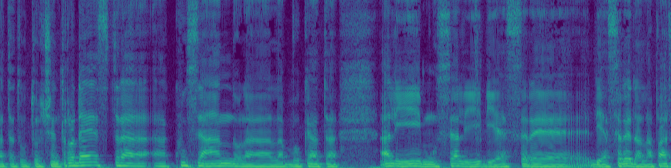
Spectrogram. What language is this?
Italian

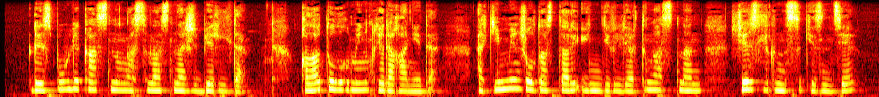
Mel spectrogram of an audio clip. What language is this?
Kazakh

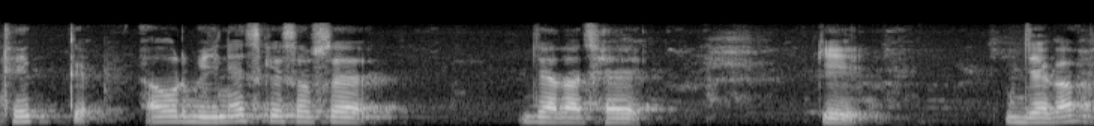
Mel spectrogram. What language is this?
Maithili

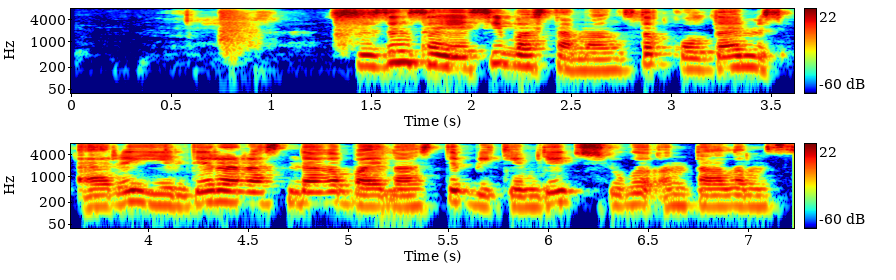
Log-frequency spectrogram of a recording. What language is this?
Kazakh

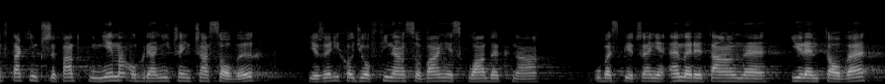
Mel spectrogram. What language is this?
Polish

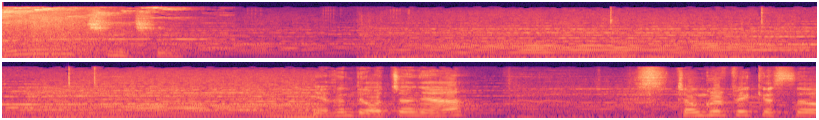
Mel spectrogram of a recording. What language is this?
Korean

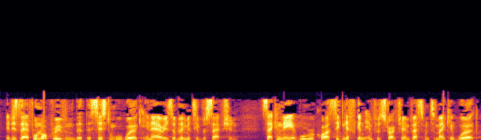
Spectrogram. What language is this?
English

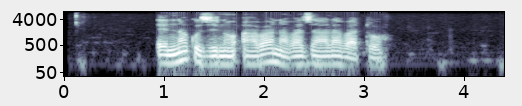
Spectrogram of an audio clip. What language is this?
Ganda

